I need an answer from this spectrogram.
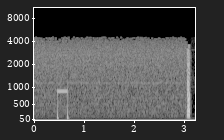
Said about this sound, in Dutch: Oh, die squelch die komt er door. Even iets terugzetten, zo.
